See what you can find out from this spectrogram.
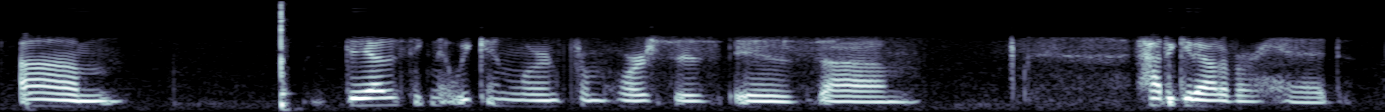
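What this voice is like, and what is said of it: Slightly hoarse, froggy voice. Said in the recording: “I have a little frog in my throat”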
